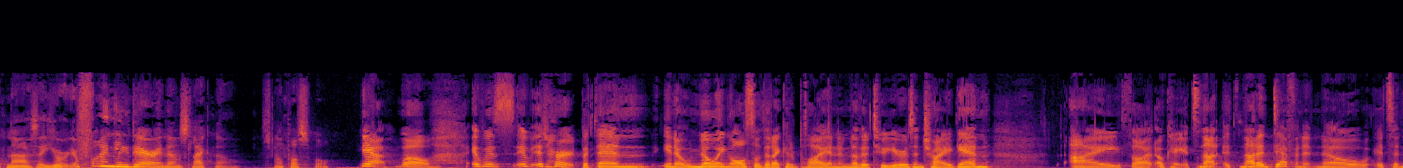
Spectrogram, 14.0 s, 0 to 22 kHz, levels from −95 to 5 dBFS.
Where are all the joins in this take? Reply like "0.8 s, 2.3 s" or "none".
5.8 s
